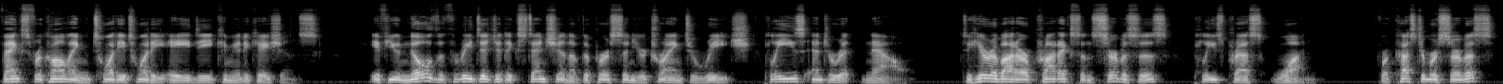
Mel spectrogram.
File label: ON HOLD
